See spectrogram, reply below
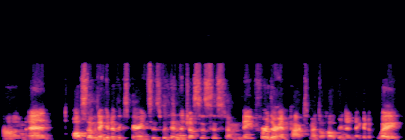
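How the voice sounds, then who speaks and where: A woman co-presents in a flat, steady voice with a gravelly edge, often pausing on fillers. She sounds set back from the microphone. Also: mid-range voice, distant mic. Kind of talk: conference presentation.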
